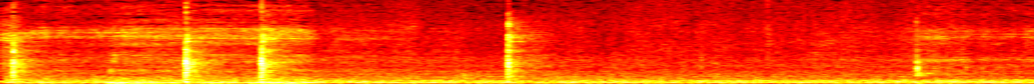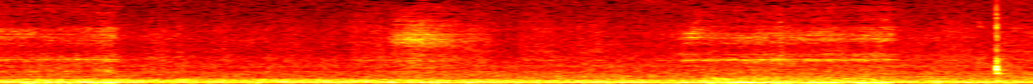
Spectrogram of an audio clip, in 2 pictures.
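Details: Quiet, soft, low snoring breaths about every four seconds in a still room with faint clicks, from a pet dog sleeping after an exhausting day; ordinary dog snoring.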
